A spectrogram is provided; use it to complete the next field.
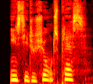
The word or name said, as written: institutionsplads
